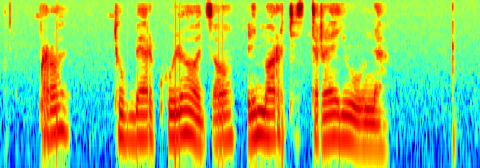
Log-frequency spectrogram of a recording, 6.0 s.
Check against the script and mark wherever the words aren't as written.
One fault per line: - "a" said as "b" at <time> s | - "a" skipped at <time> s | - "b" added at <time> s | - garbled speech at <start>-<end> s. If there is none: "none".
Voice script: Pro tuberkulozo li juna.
- "mortis tre" added at 3.3 s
